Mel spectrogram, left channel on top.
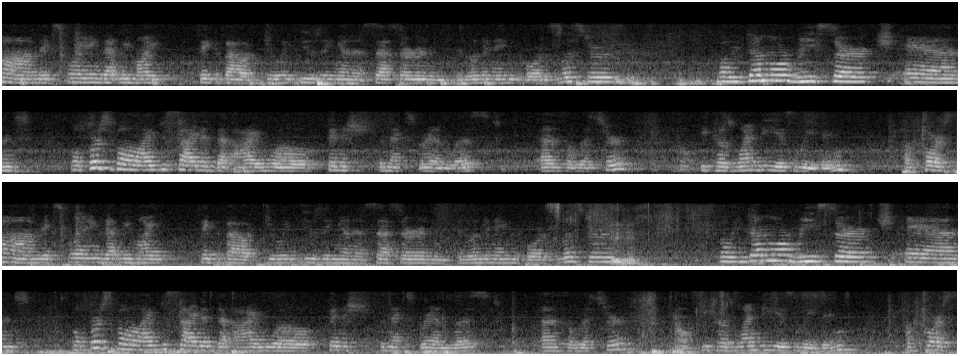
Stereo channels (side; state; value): both; normal; correlation 0.06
